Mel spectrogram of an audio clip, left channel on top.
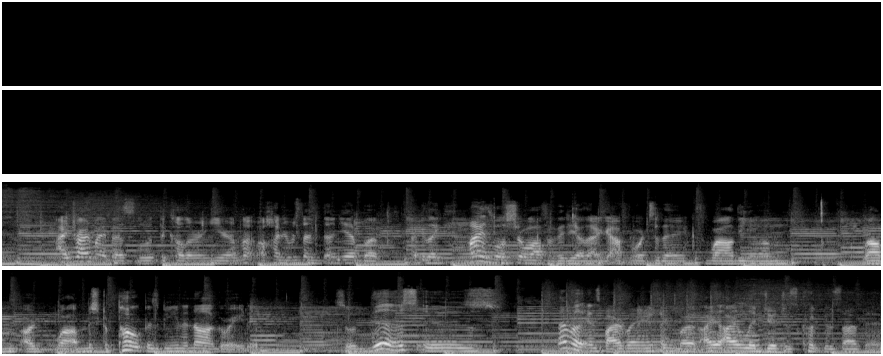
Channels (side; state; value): left; silent; 63 dB below the other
